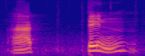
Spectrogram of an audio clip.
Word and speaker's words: actin: remember which is which act in is thin then the other one is thick and myosin stick so acting rhymes with thin okay that's how you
